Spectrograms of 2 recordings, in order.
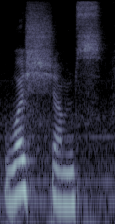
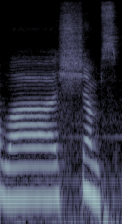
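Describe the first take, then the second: First: The first vowel is short, joined to sh. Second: The first vowel is drawn out long. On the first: The speaker calls it right. "बल्कि क्या पढ़ना है" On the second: The speaker calls it wrong. "वहाँ आपने ऐसे नहीं पढ़ना"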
